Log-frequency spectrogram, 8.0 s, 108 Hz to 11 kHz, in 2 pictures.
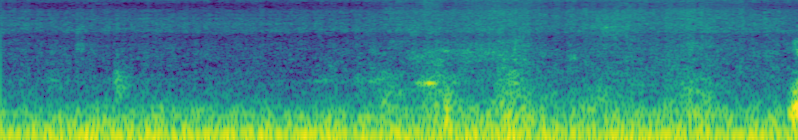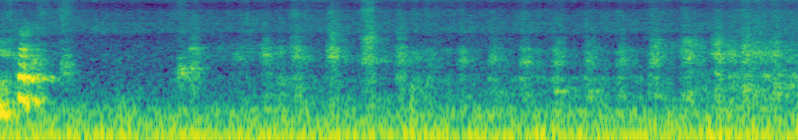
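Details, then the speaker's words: Dog panting during a veterinary physical exam while the stethoscope is on the left chest; rapid, shallow, repeated breaths; temperature 102.3 F and heart rate 120, both normal. "If the patient is panting, like this one, you can hold their muzzle closed or just gently lift their head upwards so that you can hear heart sounds."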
